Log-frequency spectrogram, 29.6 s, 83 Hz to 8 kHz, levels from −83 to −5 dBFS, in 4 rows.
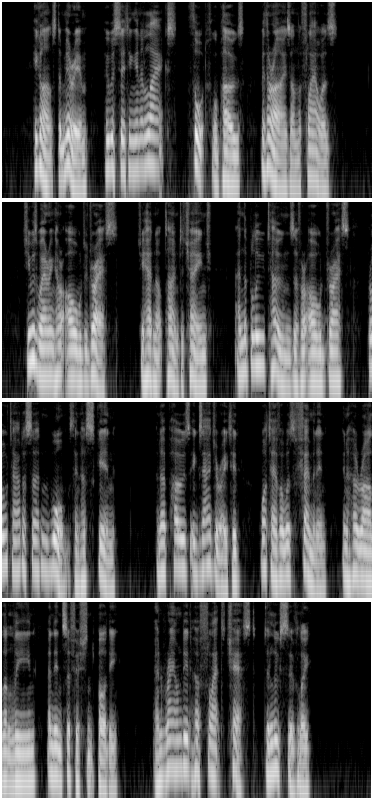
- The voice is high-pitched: No, low, 130 Hz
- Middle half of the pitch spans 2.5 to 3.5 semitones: No, wide, 5.4 semitones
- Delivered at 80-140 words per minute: Yes, slow, 135 wpm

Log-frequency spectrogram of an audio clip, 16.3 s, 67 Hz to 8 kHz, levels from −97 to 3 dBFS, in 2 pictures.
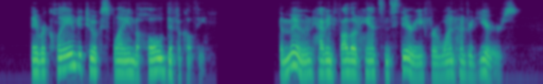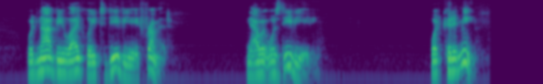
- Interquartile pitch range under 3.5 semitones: Yes, average, 3.0 semitones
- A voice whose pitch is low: Yes, low, 125 Hz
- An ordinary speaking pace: No, slow, 130 wpm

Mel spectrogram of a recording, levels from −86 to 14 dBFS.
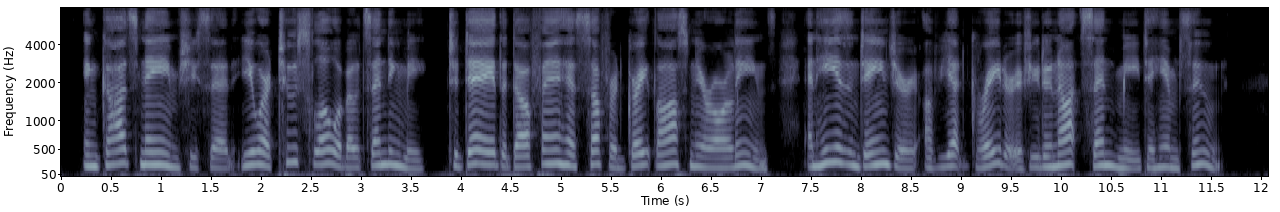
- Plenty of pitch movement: No, average, 4.3 semitones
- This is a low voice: No, high, 200 Hz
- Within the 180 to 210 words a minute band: Yes, average, 195 wpm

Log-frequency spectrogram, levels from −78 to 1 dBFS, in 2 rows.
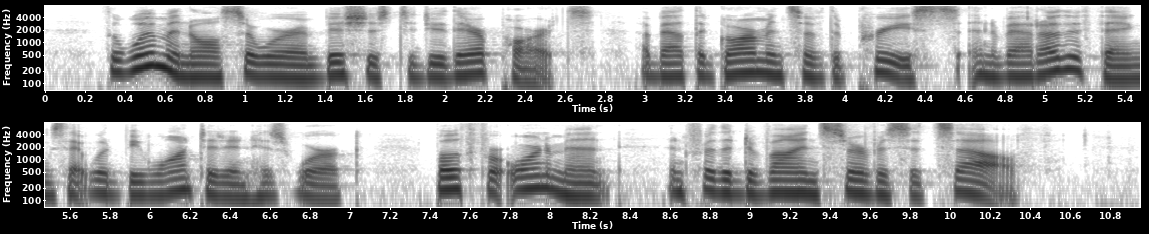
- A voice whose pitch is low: No, medium, 155 Hz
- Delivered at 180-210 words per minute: Yes, average, 190 wpm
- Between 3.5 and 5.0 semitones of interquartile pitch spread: No, average, 3.0 semitones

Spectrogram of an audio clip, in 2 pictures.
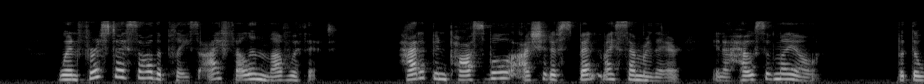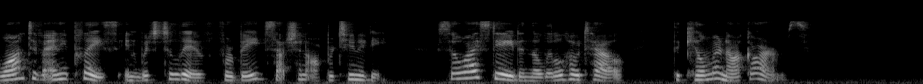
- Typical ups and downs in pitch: Yes, average, 4.4 semitones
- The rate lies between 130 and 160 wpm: No, average, 170 wpm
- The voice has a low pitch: No, high, 220 Hz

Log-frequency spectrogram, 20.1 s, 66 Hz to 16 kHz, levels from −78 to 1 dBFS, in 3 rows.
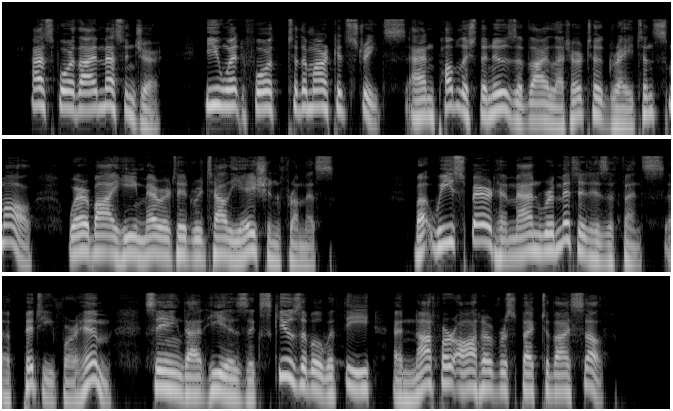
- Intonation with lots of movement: Yes, wide, 6.9 semitones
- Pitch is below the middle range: No, medium, 150 Hz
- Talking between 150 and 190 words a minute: Yes, average, 165 wpm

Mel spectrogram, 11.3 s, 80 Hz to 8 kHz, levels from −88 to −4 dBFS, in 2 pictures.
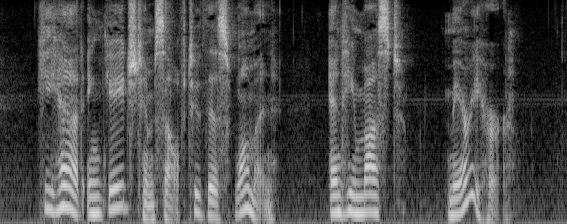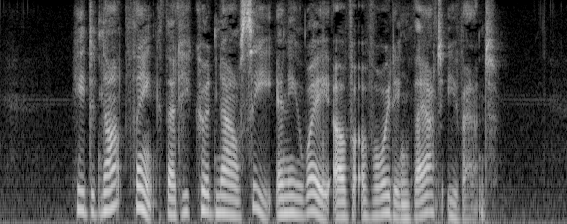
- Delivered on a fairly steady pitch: No, average, 4.1 semitones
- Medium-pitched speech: Yes, medium, 175 Hz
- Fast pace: No, average, 145 wpm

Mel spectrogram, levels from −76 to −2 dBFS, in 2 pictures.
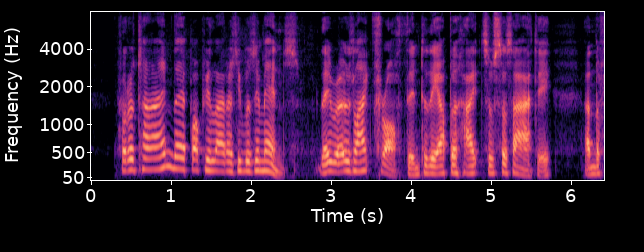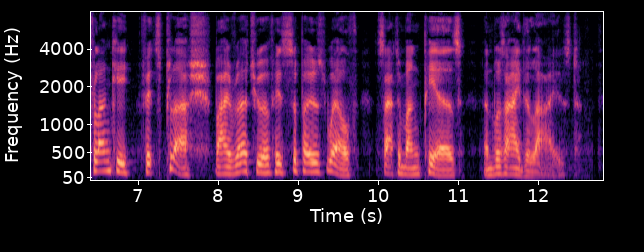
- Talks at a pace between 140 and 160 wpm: Yes, average, 155 wpm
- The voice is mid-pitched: Yes, medium, 155 Hz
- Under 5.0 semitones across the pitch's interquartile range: No, wide, 5.6 semitones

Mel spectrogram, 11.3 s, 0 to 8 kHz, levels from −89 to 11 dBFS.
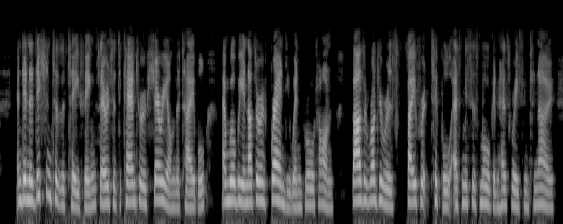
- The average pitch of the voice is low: No, medium, 185 Hz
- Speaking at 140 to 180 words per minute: No, average, 190 wpm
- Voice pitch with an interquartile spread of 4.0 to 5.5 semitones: Yes, average, 4.4 semitones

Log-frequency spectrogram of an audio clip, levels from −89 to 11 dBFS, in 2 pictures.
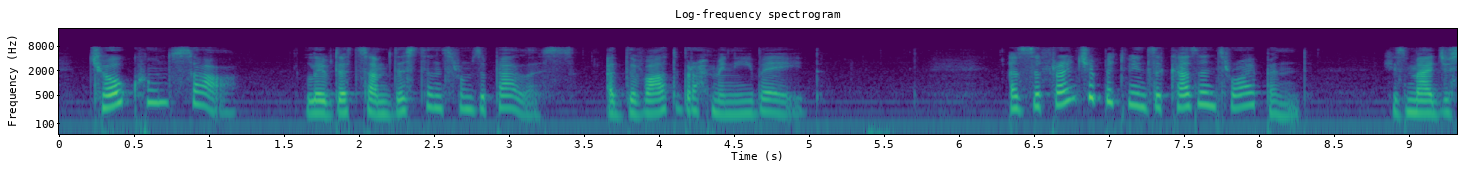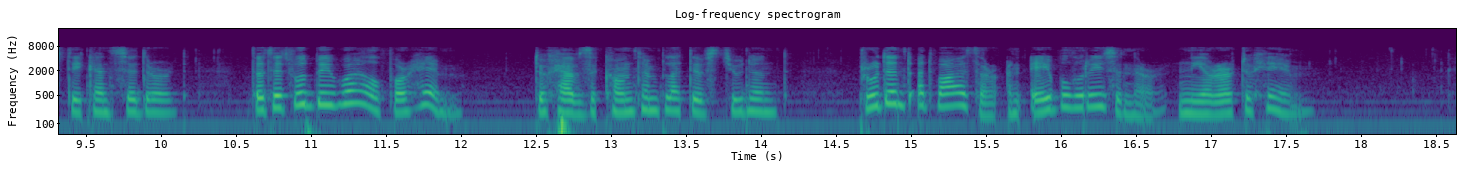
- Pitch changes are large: Yes, wide, 6.2 semitones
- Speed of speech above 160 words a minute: No, average, 145 wpm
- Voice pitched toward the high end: Yes, high, 205 Hz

